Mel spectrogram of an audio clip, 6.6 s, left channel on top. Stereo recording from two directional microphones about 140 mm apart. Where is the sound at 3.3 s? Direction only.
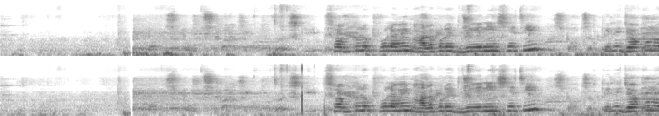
15° left (ahead or behind).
